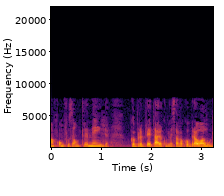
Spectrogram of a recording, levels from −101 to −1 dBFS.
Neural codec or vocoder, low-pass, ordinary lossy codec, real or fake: none; none; none; real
